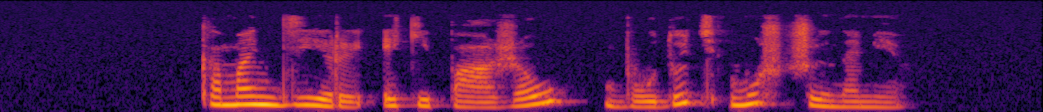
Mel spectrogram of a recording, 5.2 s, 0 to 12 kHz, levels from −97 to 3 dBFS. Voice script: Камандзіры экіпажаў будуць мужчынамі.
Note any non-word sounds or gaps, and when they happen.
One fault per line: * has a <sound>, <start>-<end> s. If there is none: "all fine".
all fine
